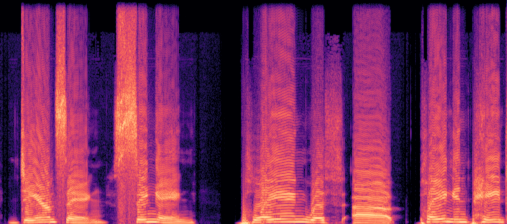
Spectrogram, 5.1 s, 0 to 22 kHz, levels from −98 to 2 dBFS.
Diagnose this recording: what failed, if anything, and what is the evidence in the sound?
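Harsh, buzzy fuzz sits on the speech from start to finish, on every loud syllable rather than just occasional peaks. This is hard clipping. The signal was driven about 20 dB past the converter or sample-format limit, so roughly a third of the samples were cut off, flattening waveform tops into dense high harmonics.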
